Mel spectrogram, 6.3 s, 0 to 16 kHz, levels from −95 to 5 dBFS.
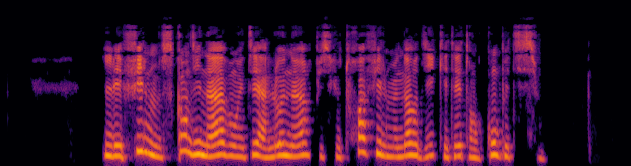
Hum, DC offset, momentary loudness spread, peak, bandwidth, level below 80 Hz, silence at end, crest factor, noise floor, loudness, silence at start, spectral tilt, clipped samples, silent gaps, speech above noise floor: none; under 0.1%; 10 LU; -4 dBFS; 9.2 kHz; -74 dBFS; 0.85 s; 20 dB; -65 dBFS; -23 LUFS; 1.05 s; -4 dB/octave; under 0.1%; none; 43 dB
